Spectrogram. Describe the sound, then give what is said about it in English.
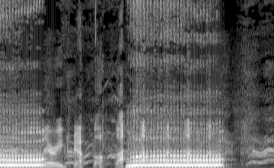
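A voice mimics a telephone ringing, loud: two long, warbling held tones separated by a brief burst of sliding, wobbly pitch, with no other sounds around it. “you start off with the phone noise.”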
